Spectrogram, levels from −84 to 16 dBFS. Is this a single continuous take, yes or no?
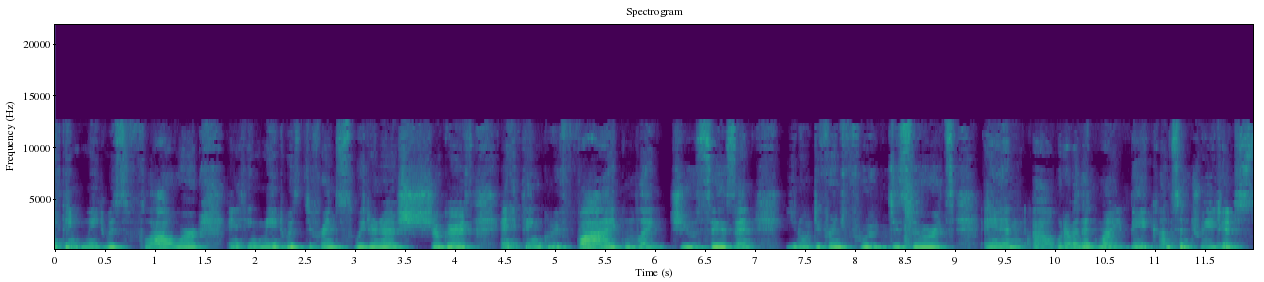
yes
